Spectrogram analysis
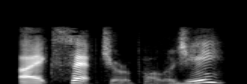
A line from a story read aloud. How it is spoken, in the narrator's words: he said dryly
